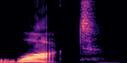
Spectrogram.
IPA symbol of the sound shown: t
